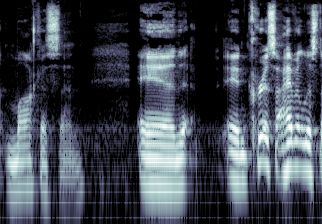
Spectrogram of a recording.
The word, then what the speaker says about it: Mockasin: And this is an album called Forever Dolphin Love by an artist called Conan Moccasin. And Conan is spelled Connan, and Moccasin is spelled Mockasin.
